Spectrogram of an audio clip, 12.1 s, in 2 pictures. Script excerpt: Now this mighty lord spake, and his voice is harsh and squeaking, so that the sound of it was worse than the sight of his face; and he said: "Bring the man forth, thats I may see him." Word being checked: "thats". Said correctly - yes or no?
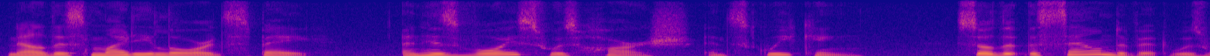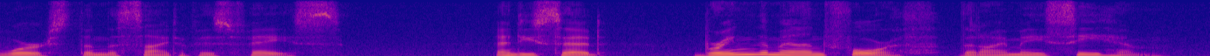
no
